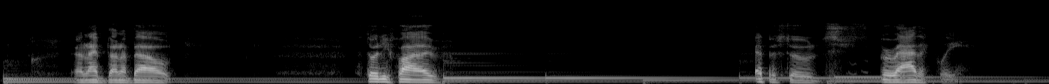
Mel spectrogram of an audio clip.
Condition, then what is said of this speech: Stuttering. Actually, it's an outlet for me to practice speaking, because if you haven't already noticed, I have a stuttering problem.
